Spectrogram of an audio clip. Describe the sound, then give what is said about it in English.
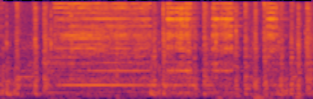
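A printer prints out an email, with steady mechanical whirring and grinding broken by a few rhythmic dips and clunks as the paper feeds through. “I'm printing it out, and we're going to email it to you.”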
